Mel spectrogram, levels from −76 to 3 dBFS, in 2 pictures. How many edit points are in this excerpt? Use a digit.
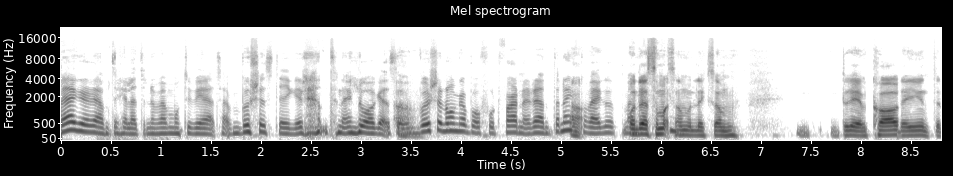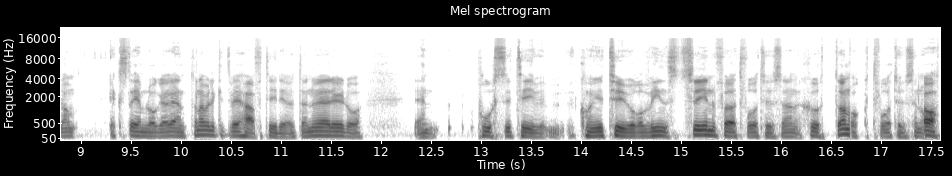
3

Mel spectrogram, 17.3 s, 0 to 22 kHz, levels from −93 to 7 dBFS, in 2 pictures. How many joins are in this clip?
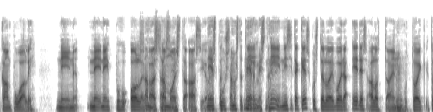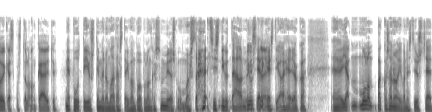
0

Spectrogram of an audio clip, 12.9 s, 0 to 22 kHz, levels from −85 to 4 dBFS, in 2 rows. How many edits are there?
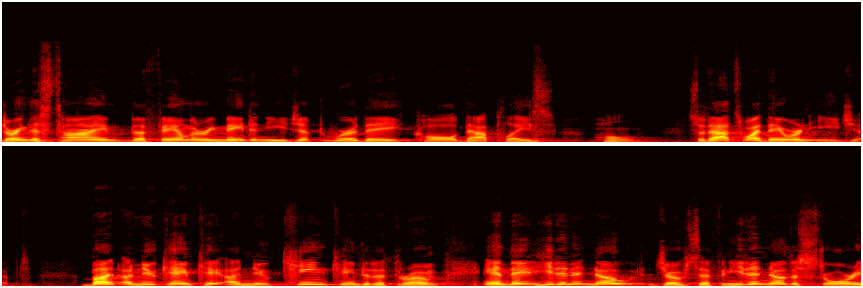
0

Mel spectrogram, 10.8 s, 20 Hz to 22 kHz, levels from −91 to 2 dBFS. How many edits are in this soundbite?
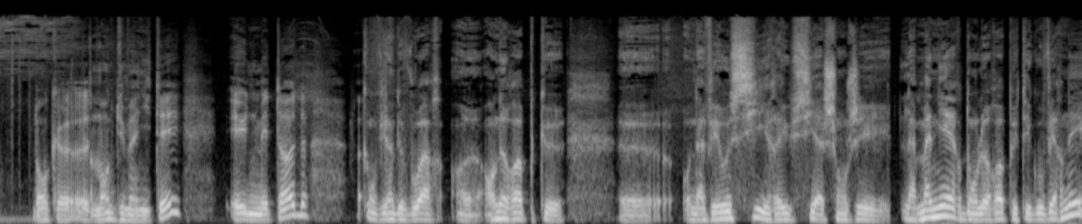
3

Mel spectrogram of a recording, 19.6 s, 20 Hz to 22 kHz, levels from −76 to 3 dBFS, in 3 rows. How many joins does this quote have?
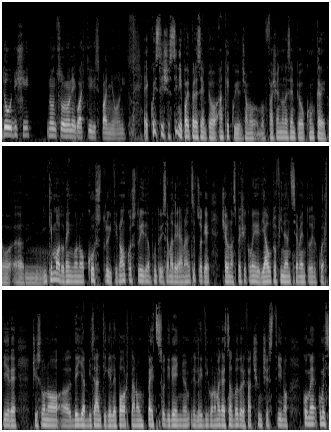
0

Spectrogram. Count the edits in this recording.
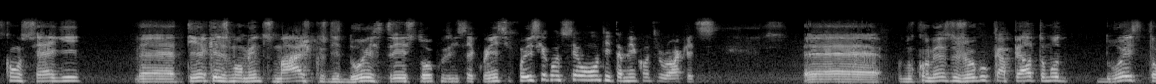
0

